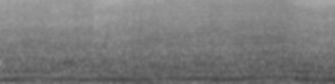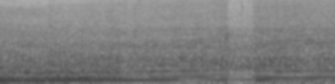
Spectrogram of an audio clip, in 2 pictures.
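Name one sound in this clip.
A racing car engine whines at high revs, shifting gears up and down.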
